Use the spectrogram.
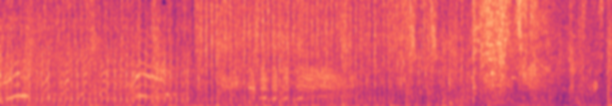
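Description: Bursts of gunfire from an anime gunfight, loud and close, with rapid shots mixed with shattering and crashing impacts over a busy soundtrack.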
